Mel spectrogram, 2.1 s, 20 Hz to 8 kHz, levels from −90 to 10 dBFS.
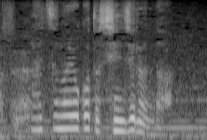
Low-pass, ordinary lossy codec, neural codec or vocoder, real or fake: none; none; none; real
